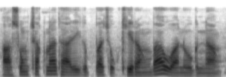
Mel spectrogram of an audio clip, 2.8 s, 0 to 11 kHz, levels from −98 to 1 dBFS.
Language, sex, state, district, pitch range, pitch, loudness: Garo, male, Meghalaya, West Garo Hills, 110-130 Hz, 115 Hz, -17 LUFS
